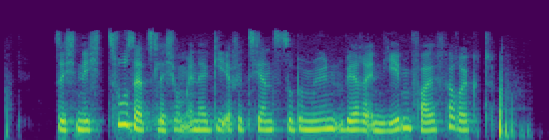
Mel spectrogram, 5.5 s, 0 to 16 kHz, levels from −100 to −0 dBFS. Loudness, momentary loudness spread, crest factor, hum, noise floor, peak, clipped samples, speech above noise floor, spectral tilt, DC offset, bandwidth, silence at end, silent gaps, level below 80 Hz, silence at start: -19 LUFS; 8 LU; 18 dB; none; -59 dBFS; -2 dBFS; under 0.1%; 41 dB; -7.5 dB/octave; under 0.1%; 7.8 kHz; 0.45 s; none; -50 dBFS; 0.55 s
